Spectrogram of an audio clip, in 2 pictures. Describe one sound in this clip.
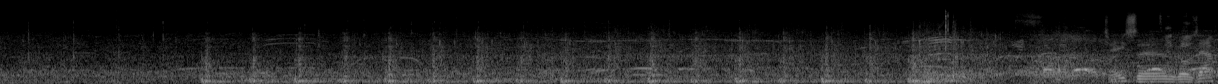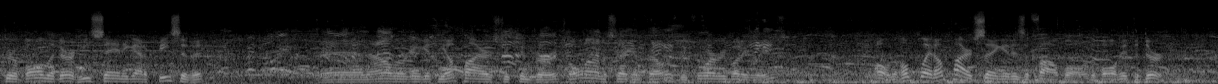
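A stadium crowd murmurs steadily outdoors.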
